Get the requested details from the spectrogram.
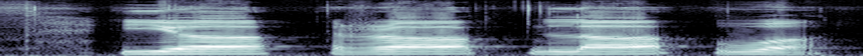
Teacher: अंत यानी कि मध्य या बीच अस्थ स्थिति इन व्यंजनों का उच्चारण स्वर तथा व्यंजन के मध्य का सा होता है। यानी कि उच्चारण के समय जिह्वा मुख के किसी भाग को स्पर्श नहीं करती। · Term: अंतस्थ व्यंजन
